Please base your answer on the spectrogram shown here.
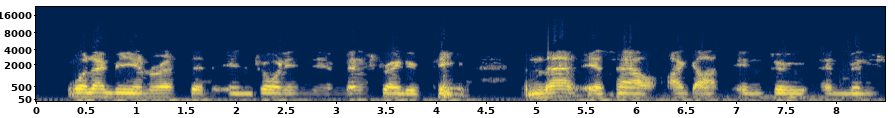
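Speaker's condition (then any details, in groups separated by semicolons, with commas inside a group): ALS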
